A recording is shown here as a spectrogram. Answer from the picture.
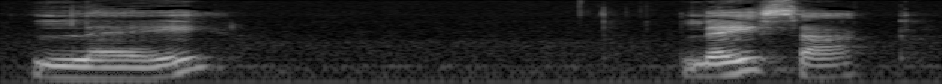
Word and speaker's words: les sacs: What your book is saying is that you don't pronounce those. So, si vous pouvez répéter le sac, le vélo, le portable, le copain, le voisin, les sacs, les vélos, les portables, les copains, les voisins.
